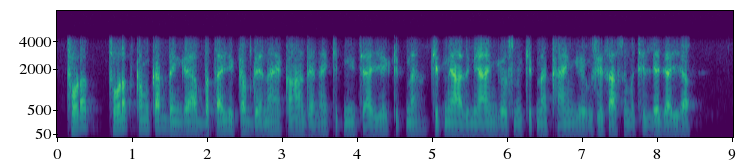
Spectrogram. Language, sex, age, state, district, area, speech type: Urdu, male, 18-30, Bihar, Khagaria, rural, conversation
